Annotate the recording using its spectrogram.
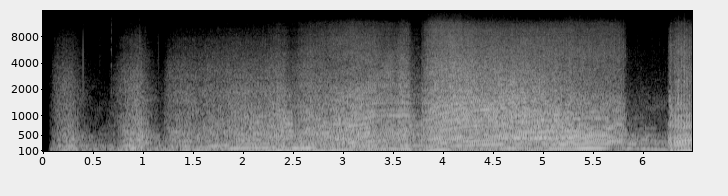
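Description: Recorded car engine revving, starting abruptly out of silence and climbing in pitch over the next few seconds.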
